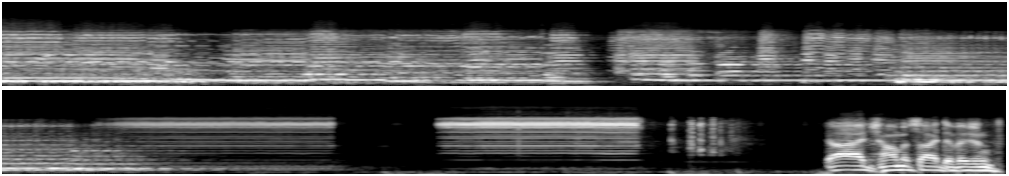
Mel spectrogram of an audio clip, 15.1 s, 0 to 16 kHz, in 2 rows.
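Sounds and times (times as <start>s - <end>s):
brass orchestral music: 0.0s - 9.2s
telephone ringing: 7.1s - 10.2s.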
